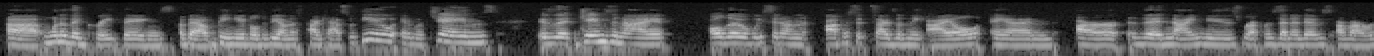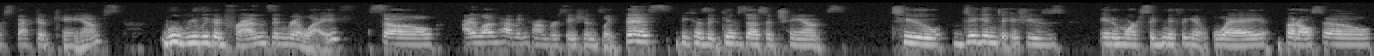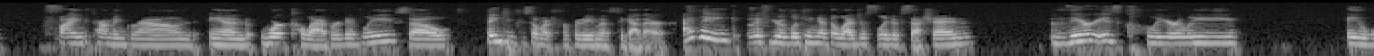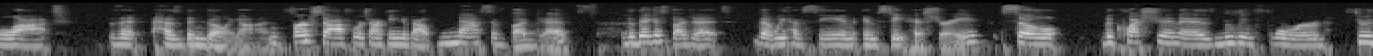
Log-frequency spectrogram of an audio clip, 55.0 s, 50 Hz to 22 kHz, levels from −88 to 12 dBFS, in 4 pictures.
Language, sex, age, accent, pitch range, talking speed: English, female, 20-39, American, 165-200 Hz, 145 wpm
